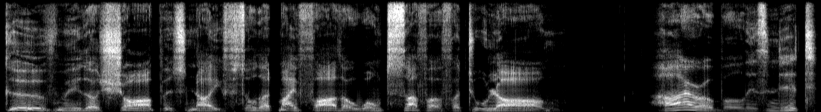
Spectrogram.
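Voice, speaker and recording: Woman acting as mystical female sea spirit, slow dramatic storytelling, creaky, breathy drops, game fan dub. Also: lowish voice, no echo, heavily acted. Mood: grave. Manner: theatrical, drawn-out, swinging from whispers to loud swells.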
